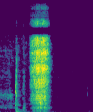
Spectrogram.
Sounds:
Sniff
